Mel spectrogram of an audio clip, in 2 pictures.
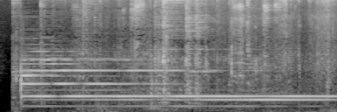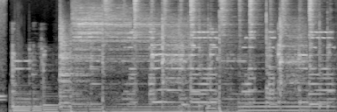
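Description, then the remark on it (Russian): A heavy old church bell in the Smarhon region is rung by swinging its heavy clapper, with long, sustained metallic tones that hum and linger, then a fuller, denser peal of low, clanging strikes, loud and resonant with no talking. “Я подошел и разгайдал ягоны тяжкий язык. По маляўнічых пагорках за вяллю паплыў ягоны цяжкі гук.”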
